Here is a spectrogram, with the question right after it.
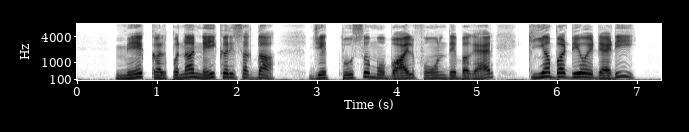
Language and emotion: Dogri, surprised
